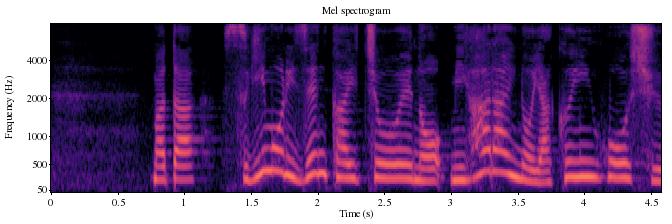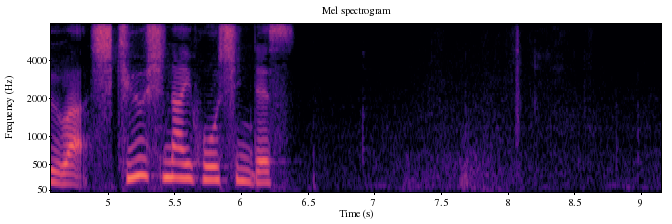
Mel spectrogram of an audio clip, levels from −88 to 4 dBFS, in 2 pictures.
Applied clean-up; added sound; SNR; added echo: none; none; none; none.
